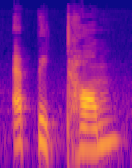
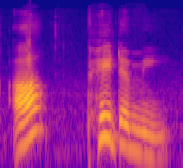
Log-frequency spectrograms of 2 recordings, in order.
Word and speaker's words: epitome: word do you say epitom why now there is nothing silent here you say ay you stress on the p and you pronounce the me aamy a pamy try it with me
